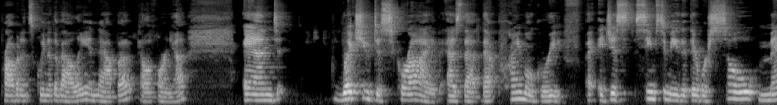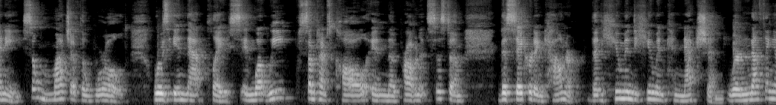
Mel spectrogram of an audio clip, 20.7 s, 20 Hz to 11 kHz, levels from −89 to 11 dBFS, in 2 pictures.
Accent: American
